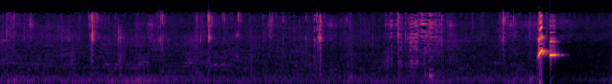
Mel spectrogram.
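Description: A person eating fried instant noodles: soft chewing and wet lip smacks with slurps of noodle strands. Near the end comes one short, loud squeak that rises in pitch, the loudest sound here.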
